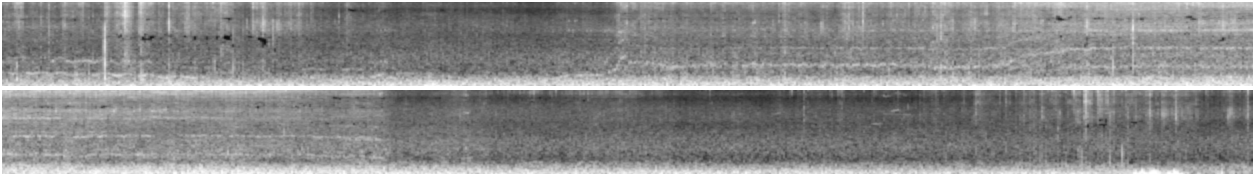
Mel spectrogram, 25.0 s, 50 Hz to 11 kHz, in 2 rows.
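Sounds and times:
electric motor and gears whining: 5.6s - 16.4s.

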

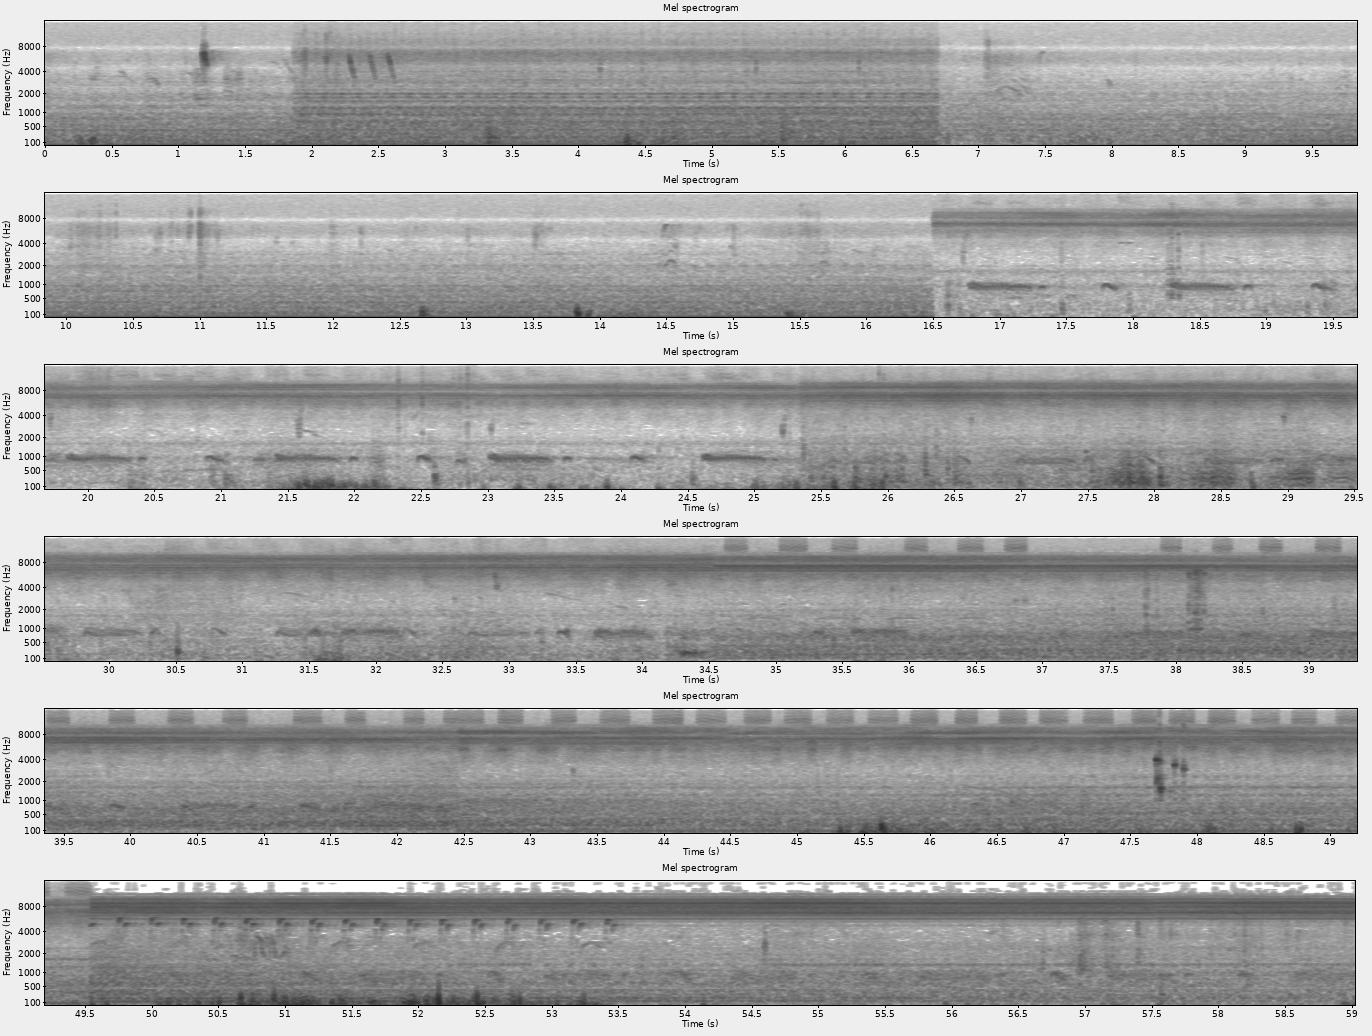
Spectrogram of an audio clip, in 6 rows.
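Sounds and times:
low steady rumble: 0.0s - 16.5s, 42.4s - 58.0s
bird calling: 0.3s - 7.5s, 16.6s - 25.3s, 26.4s - 37.0s, 37.6s - 58.8s
high insect drone: 1.0s - 6.8s, 16.5s - 59.0s.

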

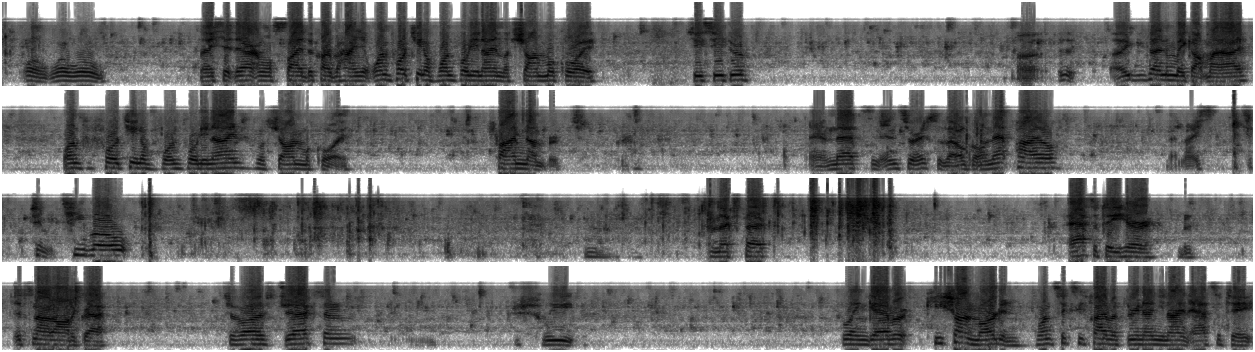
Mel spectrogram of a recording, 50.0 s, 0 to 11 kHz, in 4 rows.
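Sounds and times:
card rustling: 26.4s - 30.1s, 31.3s - 34.1s.

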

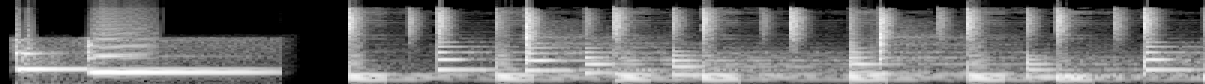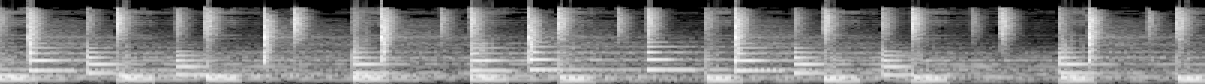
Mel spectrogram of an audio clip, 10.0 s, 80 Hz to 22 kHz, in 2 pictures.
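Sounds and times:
two-note doorbell chime: 0.1s - 1.2s
electronic music with a beat: 1.5s - 10.0s.

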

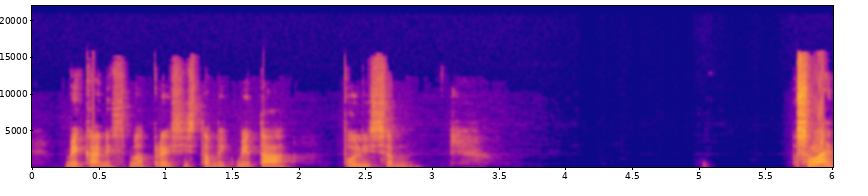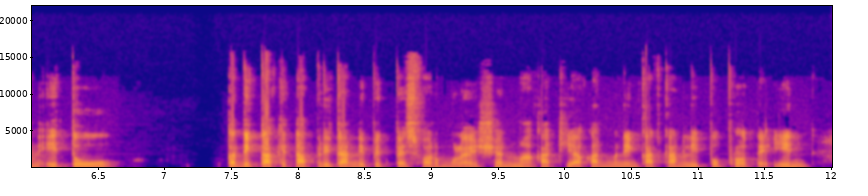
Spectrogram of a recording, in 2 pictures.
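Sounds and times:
faint breath: 3.1s - 3.7s.

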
